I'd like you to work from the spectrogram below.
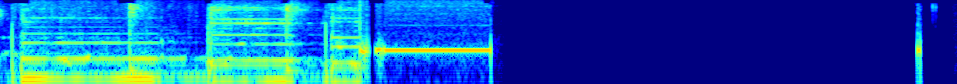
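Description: Electronic telephone tones play while a call waits in a service-centre queue: a few pulsed, buzzy tone bursts, then one steady tone that cuts off abruptly into silence, followed later by a brief click.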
